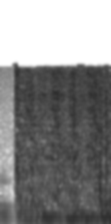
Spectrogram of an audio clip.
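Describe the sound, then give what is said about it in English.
Engine of a popular American motorcycle catching and settling into a loud, steady, throaty rumble after a brief faint start. “This is the sound of a popular American motorcycle. It's the sound of freedom, the open road, really good times.”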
